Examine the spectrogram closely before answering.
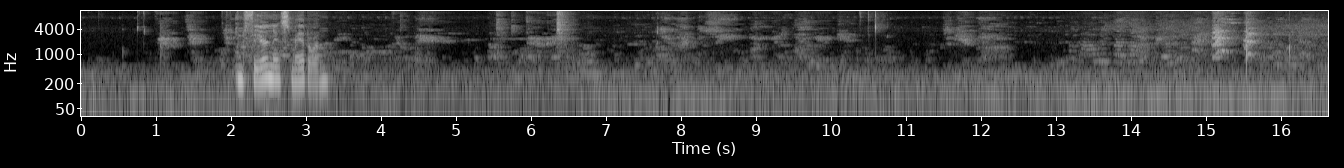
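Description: A woman makes wet mouth sounds and clicks close to a microphone.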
